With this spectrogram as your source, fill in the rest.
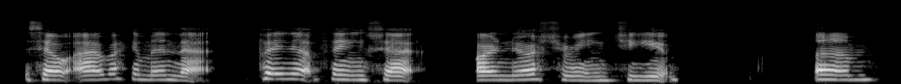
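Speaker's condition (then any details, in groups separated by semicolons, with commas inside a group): ALS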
